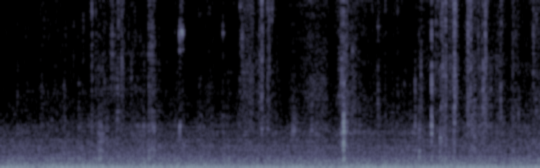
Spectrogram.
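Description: Eating sounds: a bite into a seeded flatbread wrap and chewing, with scattered small clicks and crackles of the paper wrapper. Under it, a steady low rumble of a car's interior.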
